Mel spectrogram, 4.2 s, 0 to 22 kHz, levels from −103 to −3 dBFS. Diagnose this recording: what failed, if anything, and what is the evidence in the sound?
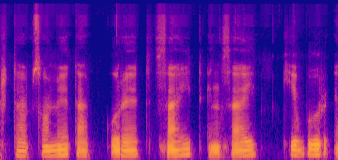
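The failure is at the codec stage: the speech carries plainly audible low-bitrate damage from start to finish, most likely Opus compression. The voice sounds hoarse and muffled, with a grainy, rough texture in place of clean harmonics, which points to the encoder's hybrid speech mode. Energy still extends to about 20.1 kHz, so the bandwidth was not narrowed. The bits were too few to code the detail faithfully, which fits a rate near 16 kbps.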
